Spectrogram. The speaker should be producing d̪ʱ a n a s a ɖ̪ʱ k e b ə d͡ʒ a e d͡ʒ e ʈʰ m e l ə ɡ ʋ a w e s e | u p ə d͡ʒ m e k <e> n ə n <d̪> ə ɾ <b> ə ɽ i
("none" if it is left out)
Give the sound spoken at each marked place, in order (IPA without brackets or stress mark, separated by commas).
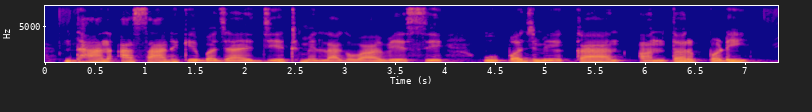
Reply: a, t̪, p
